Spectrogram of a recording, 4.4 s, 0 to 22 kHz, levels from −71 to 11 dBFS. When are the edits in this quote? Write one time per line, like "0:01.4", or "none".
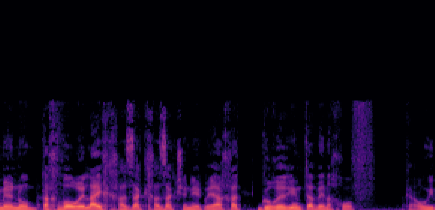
0:01.0
0:02.0
0:03.3

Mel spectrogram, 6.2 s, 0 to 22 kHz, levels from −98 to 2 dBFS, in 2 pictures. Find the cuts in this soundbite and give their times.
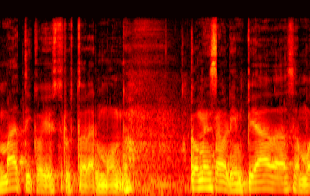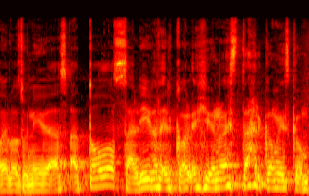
0:00.9
0:02.2
0:03.3
0:04.2

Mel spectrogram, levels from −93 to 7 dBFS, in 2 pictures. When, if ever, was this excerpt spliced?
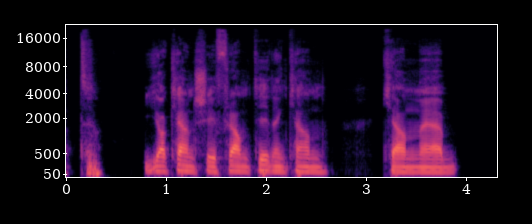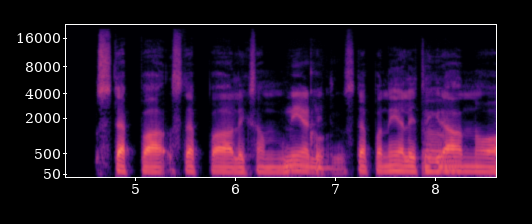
none

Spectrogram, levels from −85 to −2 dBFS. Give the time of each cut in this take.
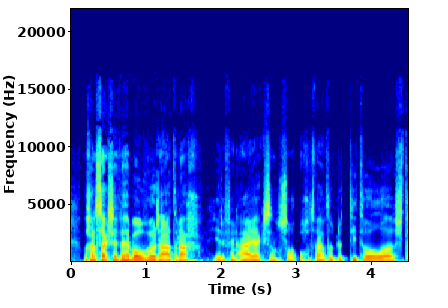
0:01.1

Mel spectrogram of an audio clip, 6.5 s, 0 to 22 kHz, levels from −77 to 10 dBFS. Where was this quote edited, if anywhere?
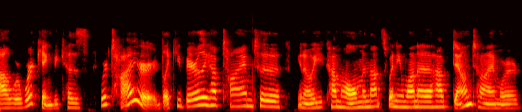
0:01.2
0:03.6

